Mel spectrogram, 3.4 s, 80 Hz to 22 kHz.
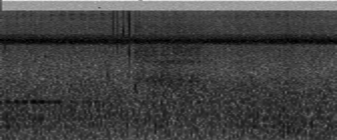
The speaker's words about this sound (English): Off to your left hand side, you'll actually, and you might even hear it, but you can also see where the water goes into the sewer system. This has been this way since the early 1900s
